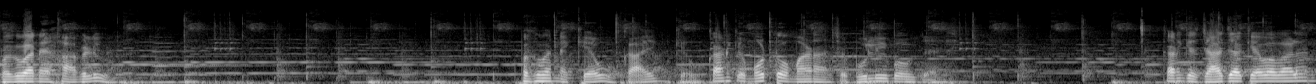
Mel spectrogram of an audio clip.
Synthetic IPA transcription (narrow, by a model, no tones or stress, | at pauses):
bʱəɡʋanehãmljũn | bʱəɡʋanːekeʋũka̰jəmkḛʋṵ̃kaɾəɳkemoʈomaɳ̃ãt͡ʃʰḛbʱuliɓəɦud͡ʒa̰jt͡ʃʰe̥ | kaɾəɳked͡ʒad͡ʒakɛʋaʋaɭan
